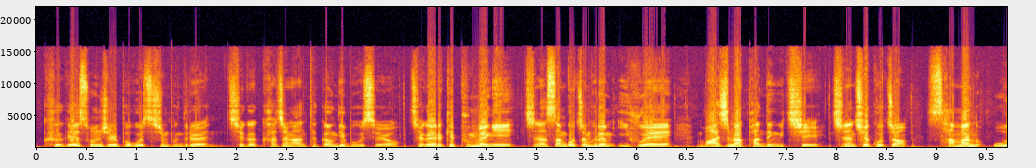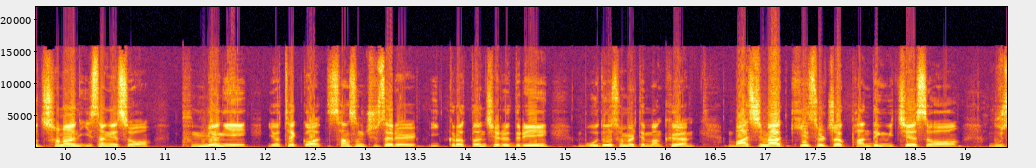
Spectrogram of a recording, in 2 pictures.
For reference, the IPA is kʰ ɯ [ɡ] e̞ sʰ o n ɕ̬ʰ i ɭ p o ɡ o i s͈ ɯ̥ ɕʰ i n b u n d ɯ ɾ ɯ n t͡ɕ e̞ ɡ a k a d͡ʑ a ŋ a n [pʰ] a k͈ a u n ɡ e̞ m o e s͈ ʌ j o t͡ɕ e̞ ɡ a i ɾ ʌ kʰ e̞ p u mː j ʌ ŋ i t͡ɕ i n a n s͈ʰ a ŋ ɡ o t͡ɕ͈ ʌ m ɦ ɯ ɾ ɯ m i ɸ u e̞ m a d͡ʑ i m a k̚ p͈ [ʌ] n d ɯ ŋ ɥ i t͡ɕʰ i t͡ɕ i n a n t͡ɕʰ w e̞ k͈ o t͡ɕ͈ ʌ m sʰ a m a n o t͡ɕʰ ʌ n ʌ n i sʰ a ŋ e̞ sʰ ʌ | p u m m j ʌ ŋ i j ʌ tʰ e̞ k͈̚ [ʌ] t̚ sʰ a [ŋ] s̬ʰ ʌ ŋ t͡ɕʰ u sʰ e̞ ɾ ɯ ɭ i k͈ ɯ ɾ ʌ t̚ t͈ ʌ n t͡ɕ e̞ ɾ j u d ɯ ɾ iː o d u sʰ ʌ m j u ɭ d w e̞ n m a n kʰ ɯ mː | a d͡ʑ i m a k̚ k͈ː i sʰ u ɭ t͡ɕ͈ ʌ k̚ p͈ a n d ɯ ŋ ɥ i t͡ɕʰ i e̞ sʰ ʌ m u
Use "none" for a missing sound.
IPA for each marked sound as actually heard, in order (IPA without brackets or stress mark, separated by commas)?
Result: ɡ, tʰ, a, ʌ, ŋ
